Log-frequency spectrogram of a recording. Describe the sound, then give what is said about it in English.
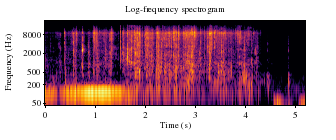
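Loud crunching of crisp Indian curry Doritos tortilla chips, a dense stream of brittle crackles lasting about four seconds before it abruptly stops, with a low hum underneath at the start. “Indian curry Doritos. You guys ready for the crunch off?”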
